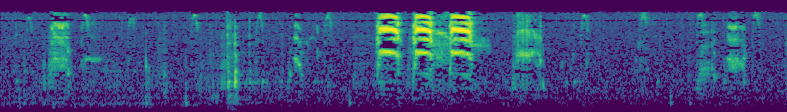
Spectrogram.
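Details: A mating pair of pineapple green-cheeked conures, possibly in the nest: one gives three quick, harsh, high squawks in a burst, with softer scattered chatter and clicks before and after.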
